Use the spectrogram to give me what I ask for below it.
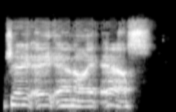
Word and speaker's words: Janis: Well, let me first say that um, my name is spelled J A N I S Butlar, B U T L A R, not J A N I C E.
